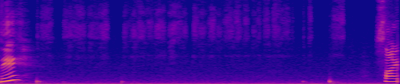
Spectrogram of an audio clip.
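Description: Faint scratching of a pen writing, with a few light clicks, in a pause between spoken words.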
